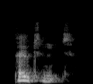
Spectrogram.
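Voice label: "potent", British English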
